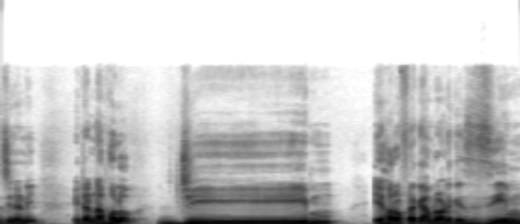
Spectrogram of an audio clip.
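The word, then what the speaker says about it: جيم: এই জিম বলার সময় জি, এই যে একটা আওয়াজ, এই বাতাসটা কিন্তু বের হবে না। বাতাস বের হলেই জিমের উচ্চারণ সুন্দর হবে না।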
